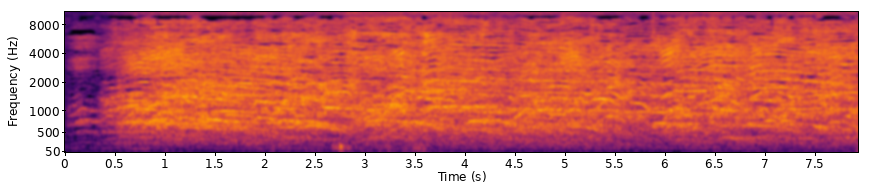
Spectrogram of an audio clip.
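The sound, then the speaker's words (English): A large live audience erupts at once into loud, overlapping shouting of which team they prefer to win, Auburn or Georgia, a dense wall of many voices calling out together that stays steady for several seconds. “I just want you guys to shout out who you would prefer to win this game.”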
